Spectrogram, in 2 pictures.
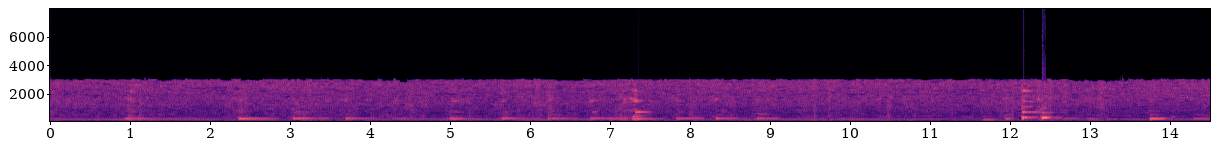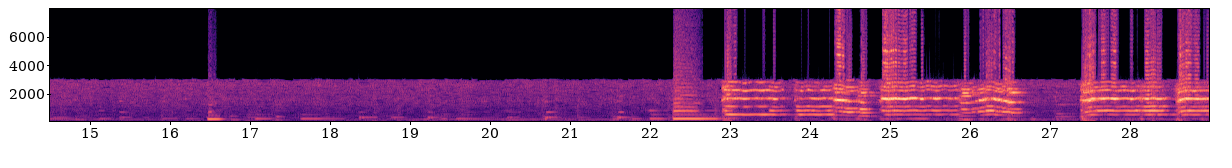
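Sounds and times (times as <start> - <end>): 
violin playing concerto in a home recording: 5.7 - 9.1, 11.7 - 13.1, 16.5 - 28.9.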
